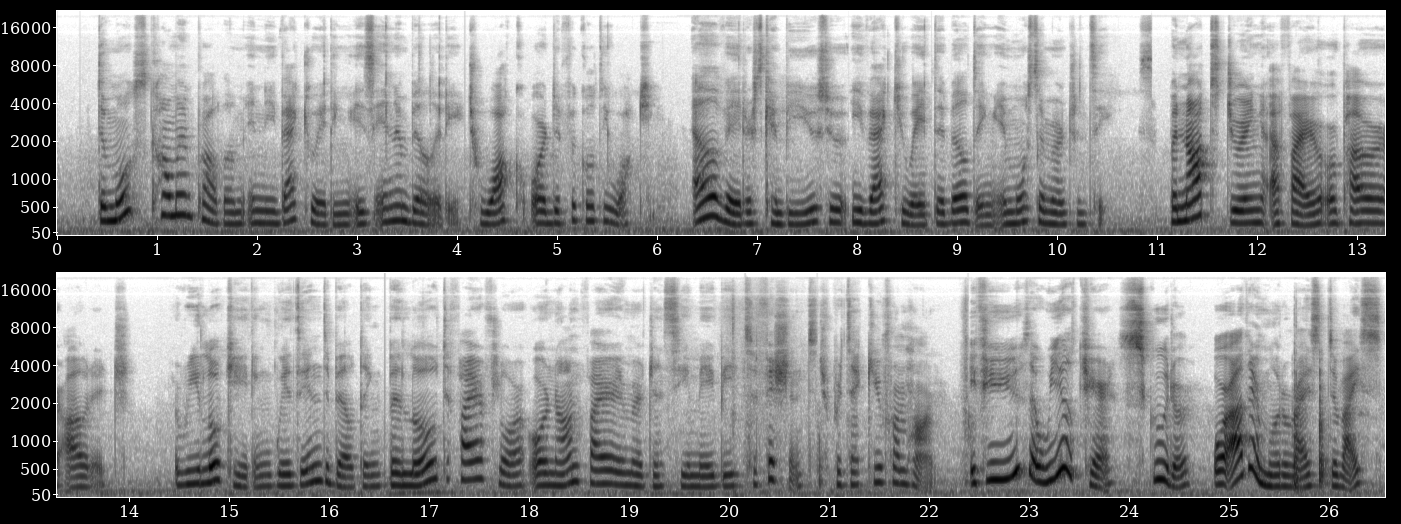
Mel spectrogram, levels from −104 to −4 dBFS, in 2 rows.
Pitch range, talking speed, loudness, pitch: 205-255 Hz, 140 wpm, -18 LUFS, 220 Hz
